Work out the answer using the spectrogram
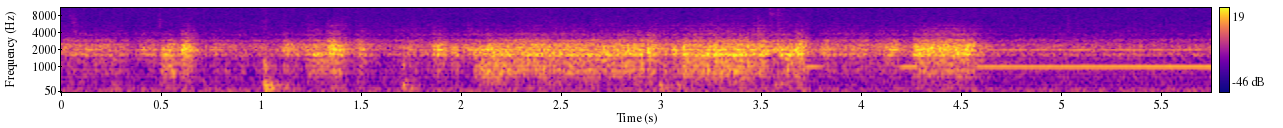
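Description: Only hiss, crackle and a steady whistle near one pitch, with no station coming through; the AM side is badly out of alignment.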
